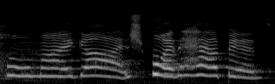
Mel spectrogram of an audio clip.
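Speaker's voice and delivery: loud, high, drawn-out dismay; mock panic. Girl wondering what her sister did, mock-panicked wail. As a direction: wail it slowly in hammed-up alarm. Retold alarm at classmate's terror.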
